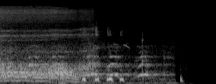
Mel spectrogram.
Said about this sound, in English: that dog's barking because I was terrible.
